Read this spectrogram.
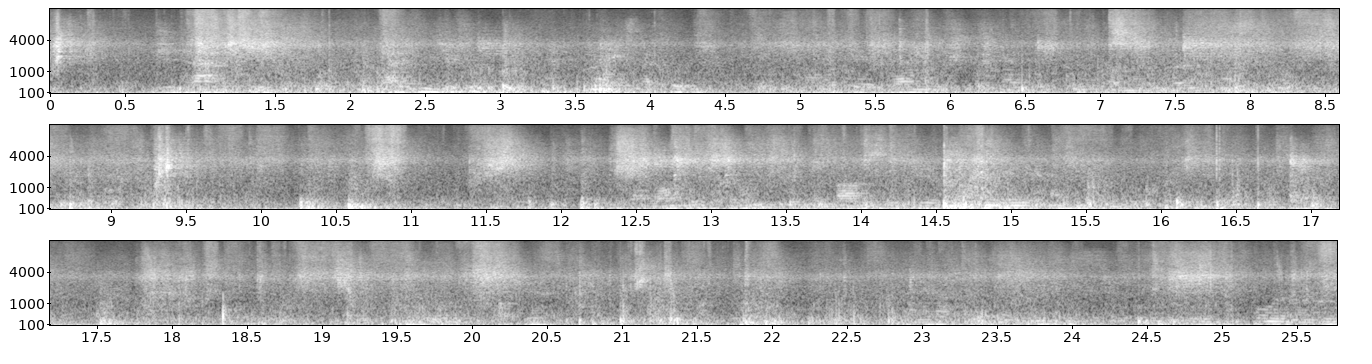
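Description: Bodies thud onto a padded mat at intervals in a large echoing hall.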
